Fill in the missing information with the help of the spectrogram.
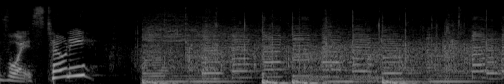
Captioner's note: audience applauding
